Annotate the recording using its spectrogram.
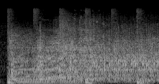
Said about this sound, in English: Believe me, it takes a lot of power to chop corn.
